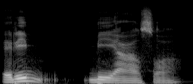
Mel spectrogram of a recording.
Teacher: kita mestilah memasukkan huruf ba yang pertama ke dalam ba yang kedua. Bermakna kita pangkah, buang terus huruf ba yang pertama itu, dia jadi rib bi'asa. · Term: idgham mutamathilain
